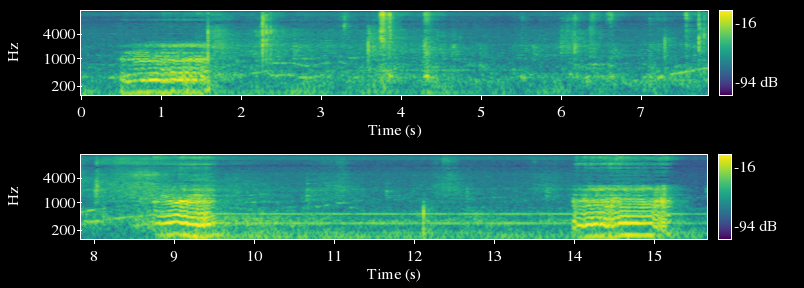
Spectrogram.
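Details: Roku, a wolf-sable Pomeranian dog, snoring at his loudest ever, possibly tired: three loud, rasping, harmonic snores come about five seconds apart, with quiet breathing and faint clicks between them.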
